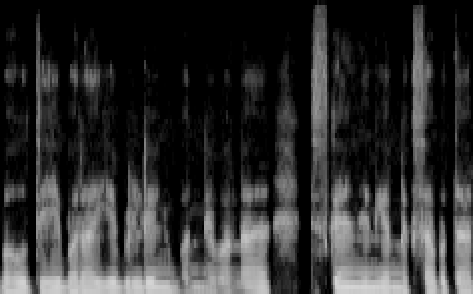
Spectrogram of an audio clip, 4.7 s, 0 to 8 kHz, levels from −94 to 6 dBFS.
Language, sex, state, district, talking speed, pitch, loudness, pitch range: Hindi, male, Bihar, Begusarai, 175 wpm, 130 Hz, -17 LUFS, 125-130 Hz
